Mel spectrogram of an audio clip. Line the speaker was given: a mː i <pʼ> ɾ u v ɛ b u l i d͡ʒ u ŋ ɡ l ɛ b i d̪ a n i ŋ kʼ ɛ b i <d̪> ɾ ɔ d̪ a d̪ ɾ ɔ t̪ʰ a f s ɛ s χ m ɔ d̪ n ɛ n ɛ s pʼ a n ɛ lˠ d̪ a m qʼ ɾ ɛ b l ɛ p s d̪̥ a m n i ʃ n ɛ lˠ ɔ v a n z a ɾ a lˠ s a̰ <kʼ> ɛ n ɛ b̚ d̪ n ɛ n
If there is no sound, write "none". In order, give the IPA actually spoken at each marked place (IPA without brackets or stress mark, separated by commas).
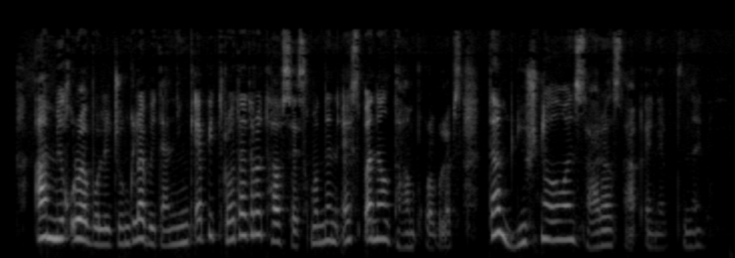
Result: qʼ, d̪, qʼ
